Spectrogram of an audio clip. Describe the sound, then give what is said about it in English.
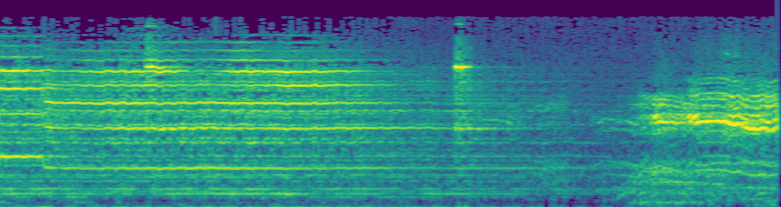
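Sheep trampling the grain in a barley field bleat in a long, wavering, harmonic cry that holds for several seconds, followed by a brief sharp note and then another rising, nasal bleat toward the end. “Abel, get your sheep out of my barley field!”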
